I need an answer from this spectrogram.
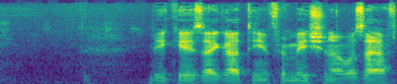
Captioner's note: speaking French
